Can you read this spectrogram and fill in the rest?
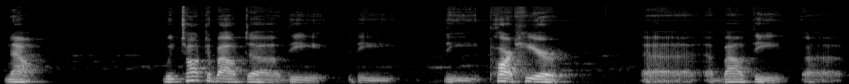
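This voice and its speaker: A man's voice: fairly low pitch, very slow, gravelly. A man with an American accent giving opinionated, unscripted talk in an emphatic, insistent manner, repeating phrases for stress. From United States. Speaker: host and commentator.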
